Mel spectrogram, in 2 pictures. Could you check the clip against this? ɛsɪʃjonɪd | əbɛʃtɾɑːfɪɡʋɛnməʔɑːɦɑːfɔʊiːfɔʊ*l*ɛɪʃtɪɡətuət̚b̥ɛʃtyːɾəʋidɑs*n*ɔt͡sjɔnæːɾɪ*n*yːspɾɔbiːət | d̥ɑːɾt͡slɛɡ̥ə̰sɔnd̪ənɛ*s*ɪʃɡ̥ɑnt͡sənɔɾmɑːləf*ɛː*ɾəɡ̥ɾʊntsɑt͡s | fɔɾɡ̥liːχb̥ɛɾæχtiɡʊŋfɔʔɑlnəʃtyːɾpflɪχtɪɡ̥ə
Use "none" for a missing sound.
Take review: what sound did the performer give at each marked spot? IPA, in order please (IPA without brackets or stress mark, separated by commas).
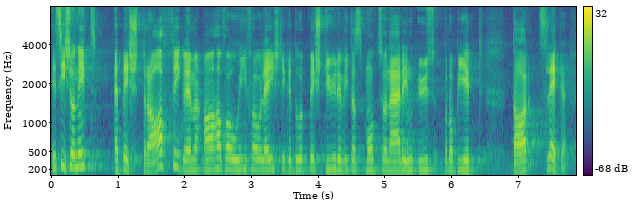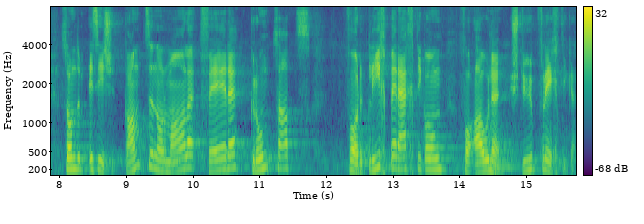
l, m, n, s, ɛː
